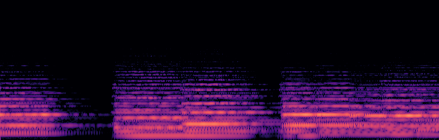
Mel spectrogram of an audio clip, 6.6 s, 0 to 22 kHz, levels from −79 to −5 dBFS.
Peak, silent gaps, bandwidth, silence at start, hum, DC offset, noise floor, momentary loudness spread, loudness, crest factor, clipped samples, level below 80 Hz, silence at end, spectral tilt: -18 dBFS; none; 6.6 kHz; 0 s; none; under 0.1%; -63 dBFS; 12 LU; -32 LUFS; 12 dB; under 0.1%; -54 dBFS; 0 s; -9 dB/octave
